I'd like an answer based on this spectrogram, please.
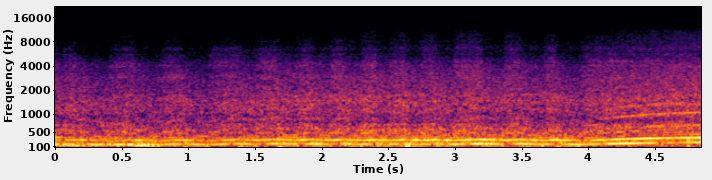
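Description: Off-road jeep's engine running at steady revs, its pitch climbing a little near the end.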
